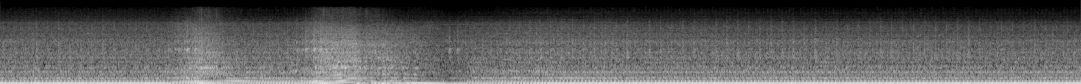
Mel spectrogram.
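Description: Deep, uneven idle with a light knock repeating about three times a second and a short blip; the knock's source is unclear.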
